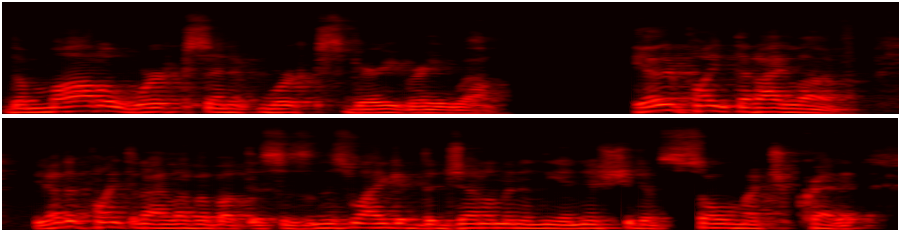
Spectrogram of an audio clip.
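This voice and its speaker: A man's medium-pitched voice, dark and mellow in tone and somewhat breathy, at a very fast pace, with very even loudness and ordinary pitch variation. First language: Italian. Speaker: regional council chair. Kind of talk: committee meeting remarks. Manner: animated.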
